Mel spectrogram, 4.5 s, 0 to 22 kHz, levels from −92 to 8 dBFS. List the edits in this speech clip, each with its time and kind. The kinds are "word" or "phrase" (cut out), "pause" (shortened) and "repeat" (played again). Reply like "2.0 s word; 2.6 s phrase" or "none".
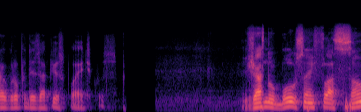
3.3 s word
